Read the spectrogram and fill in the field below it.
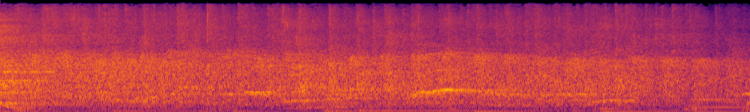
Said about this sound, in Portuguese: Aplauda Jesus com alegria.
